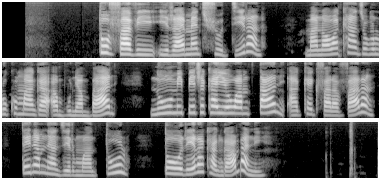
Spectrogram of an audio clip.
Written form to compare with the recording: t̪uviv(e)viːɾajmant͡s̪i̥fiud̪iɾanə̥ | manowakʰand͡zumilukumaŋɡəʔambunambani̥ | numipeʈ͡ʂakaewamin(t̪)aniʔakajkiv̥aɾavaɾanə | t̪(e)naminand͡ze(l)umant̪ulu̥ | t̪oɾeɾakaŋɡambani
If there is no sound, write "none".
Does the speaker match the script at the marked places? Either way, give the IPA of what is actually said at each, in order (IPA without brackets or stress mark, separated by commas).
a, t̪, e, ɾ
